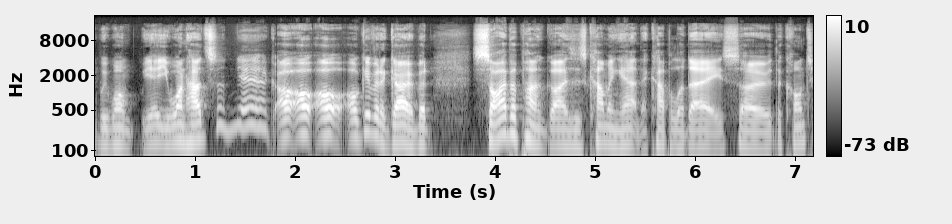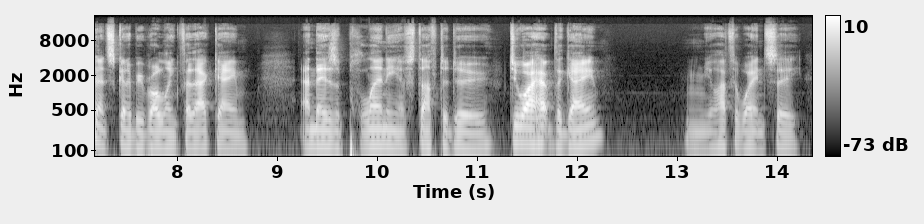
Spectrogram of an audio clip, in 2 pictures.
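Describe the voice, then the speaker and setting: A man hosts a live gaming stream, chatting casually and answering viewers' comments in an informal, matey way as a gaming content creator. His medium-pitched voice is a bit bright, with a dry, clean studio sound.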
